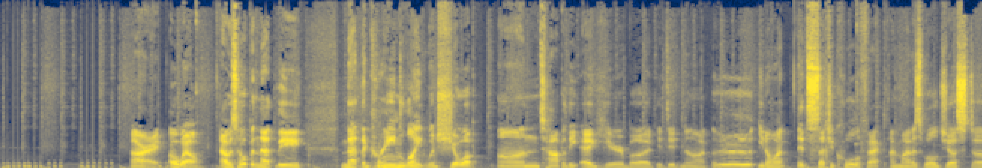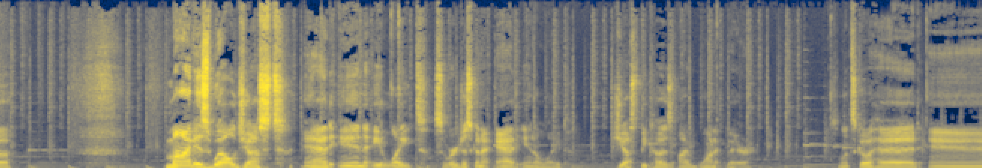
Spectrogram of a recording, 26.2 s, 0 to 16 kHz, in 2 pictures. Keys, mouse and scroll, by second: 10.8 ctrl+Tab, 18.3 click, 23.8-24.2 scroll down 4.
